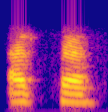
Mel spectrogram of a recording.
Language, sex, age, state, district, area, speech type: Odia, female, 45-60, Odisha, Sundergarh, rural, conversation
